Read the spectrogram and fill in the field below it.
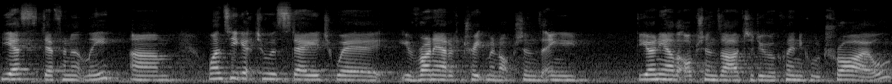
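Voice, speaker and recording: Over noticeable background noise and audible room echo, a woman with an Australian accent talks at a moderate pace in a fairly high voice with fairly even intonation. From Australia, Sydney. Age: 30s. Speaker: cancer patient vlogger. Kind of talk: Q&A video monologue.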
